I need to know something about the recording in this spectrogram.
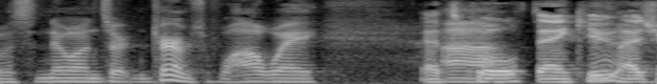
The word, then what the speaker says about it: Huawei: The Chinese mobile company name, Huawei, like Huawei, we're going to win. No, it's pronounced Huawei would be a better pronunciation. It is suggested here. It's not suggested. It's dictated to us in no uncertain terms. Huawei.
